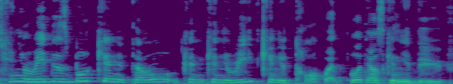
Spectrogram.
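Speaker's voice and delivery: put-on high, pestering children's voices; eager kids. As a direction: badger him like curious little kids. Kids keep pestering the rat.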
